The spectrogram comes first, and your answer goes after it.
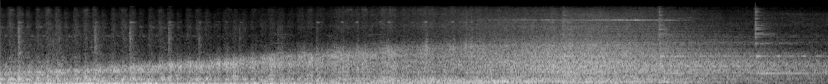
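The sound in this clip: A train runs on rails with a loud, continuous rumbling roar that stays steady throughout and eases slightly at the end.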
